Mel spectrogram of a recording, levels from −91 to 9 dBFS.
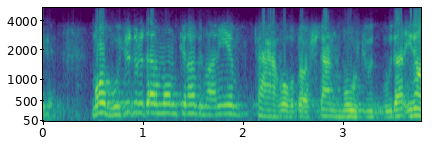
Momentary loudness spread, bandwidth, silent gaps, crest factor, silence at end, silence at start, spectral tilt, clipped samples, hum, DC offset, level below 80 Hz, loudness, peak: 5 LU; 5.4 kHz; none; 12 dB; 0 s; 0 s; -8.5 dB/octave; 0.7%; none; under 0.1%; -44 dBFS; -13 LUFS; 0 dBFS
